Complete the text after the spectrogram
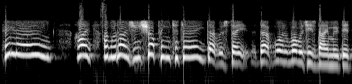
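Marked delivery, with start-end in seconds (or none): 0.0-3.1 higher put-on Python lady voice; a lightly done Python-style housewife; Monty Python impression. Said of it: "good impression of Monty Python".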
